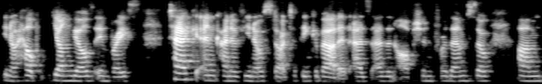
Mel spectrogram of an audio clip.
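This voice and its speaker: A woman hosting an online panel over a video call, with a bright, forward tone on a lowish voice. She talks loosely and chattily, leaning on "um" and "you know". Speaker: panel moderator.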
